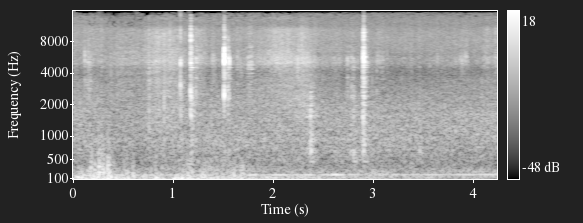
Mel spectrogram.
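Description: A metal bolt clicks and scrapes as hands unscrew it.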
